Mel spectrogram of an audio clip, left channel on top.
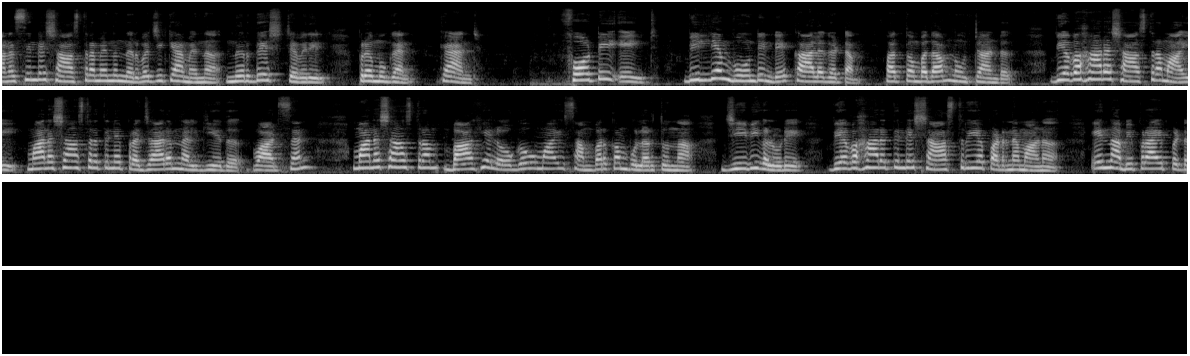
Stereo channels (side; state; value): right; silent; 63 dB below the other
